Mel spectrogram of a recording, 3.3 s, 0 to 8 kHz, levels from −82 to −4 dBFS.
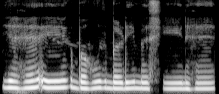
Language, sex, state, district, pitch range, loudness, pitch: Hindi, female, Uttar Pradesh, Saharanpur, 185-210 Hz, -13 LUFS, 195 Hz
